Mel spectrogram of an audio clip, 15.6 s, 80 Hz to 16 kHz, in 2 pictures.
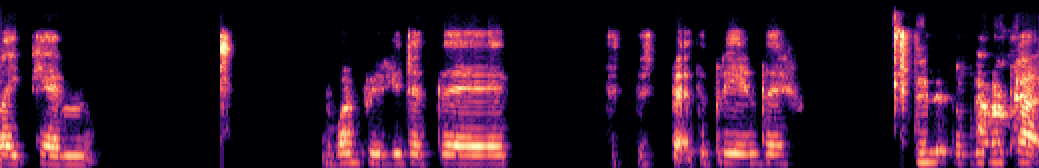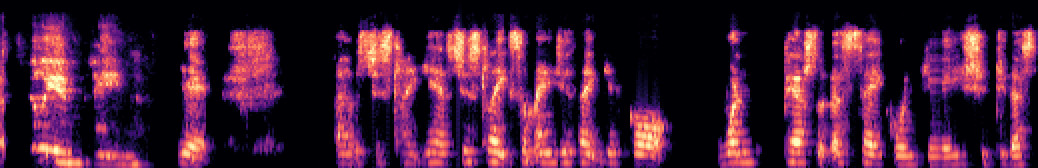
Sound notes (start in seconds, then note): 6.9 mumbles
